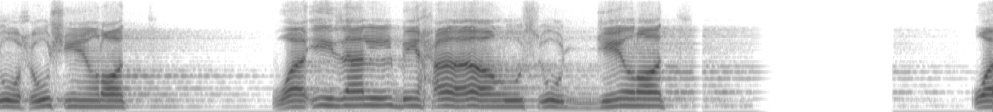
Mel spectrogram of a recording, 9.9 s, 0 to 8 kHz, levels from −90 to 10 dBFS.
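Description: Audio that stops at 8 kHz, which fits a G.722 call path at 64 kbps, has a held sound from 6.95 to 7.05 s. That 77 ms short stall from a late packet comes from the jitter buffer running dry, so the receiver stretched the last sound until the packet came and then resumed with nothing lost. From 7.55 to 8.95 s a call audio freeze sets in: a brief fading fill, then about 1.22 s of silence, 1.39 s in all. It was likely caused by packets held up in transit emptying the buffer, after which the audio picks up where it stopped.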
